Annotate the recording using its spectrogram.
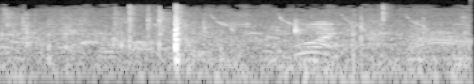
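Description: A pitched baseball hitting the catcher: one sharp smack about a second in, over distant voices.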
